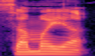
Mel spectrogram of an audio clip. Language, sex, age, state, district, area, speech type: Kannada, male, 18-30, Karnataka, Bidar, urban, read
